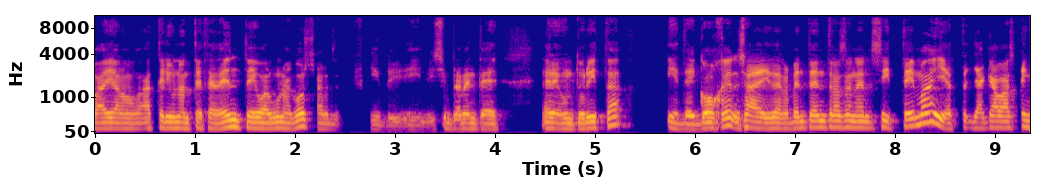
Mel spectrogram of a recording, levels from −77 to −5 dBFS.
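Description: No technical faults can be heard anywhere in this recording.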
